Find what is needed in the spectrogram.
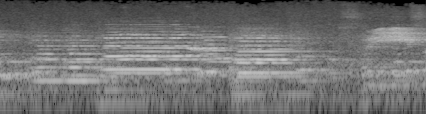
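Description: Orchestra playing an interlude of held chords, led by bowed strings, with the chord changing about once a second and a brief softening just before the end.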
